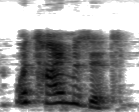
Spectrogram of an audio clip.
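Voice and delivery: very high, loud question; alarmed filly. A narrator's reading. Filly suddenly worried about the time, high urgent voice. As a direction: ask urgently in a squeaky young voice.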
